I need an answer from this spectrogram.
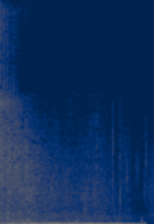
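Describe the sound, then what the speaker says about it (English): Explosives fired in a modded Minecraft datapack: a heavy booming blast with a deep low rumble that rolls on for over a second, then cuts off abruptly. "you can shoot the explosives just like this"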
